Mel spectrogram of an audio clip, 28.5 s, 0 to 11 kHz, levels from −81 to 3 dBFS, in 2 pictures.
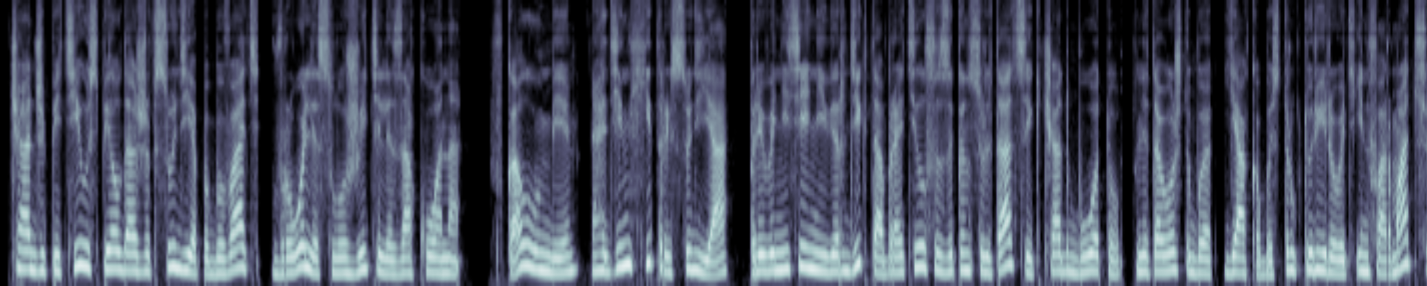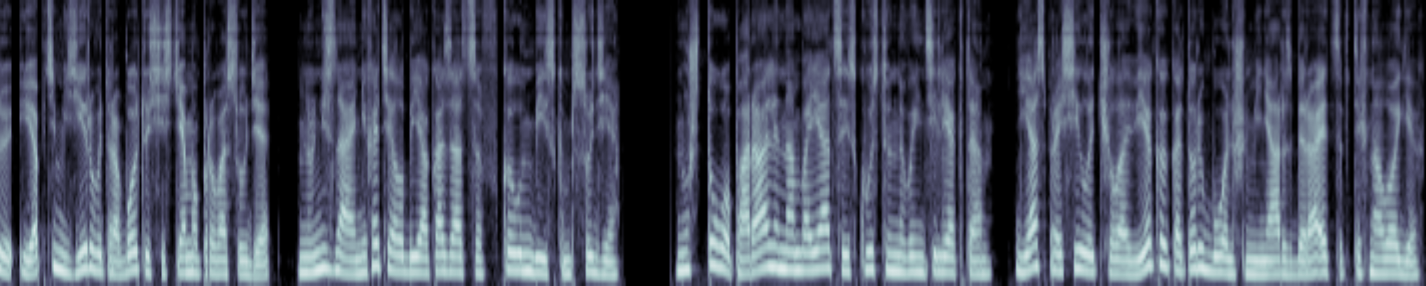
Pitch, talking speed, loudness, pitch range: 185 Hz, 130 wpm, -14 LUFS, 170-205 Hz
